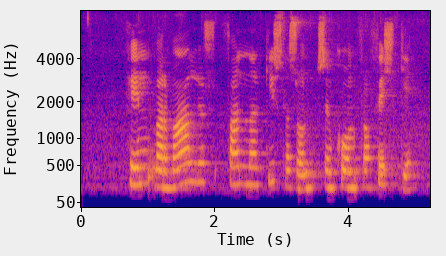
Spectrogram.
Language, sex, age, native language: Icelandic, female, 20-29, Icelandic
